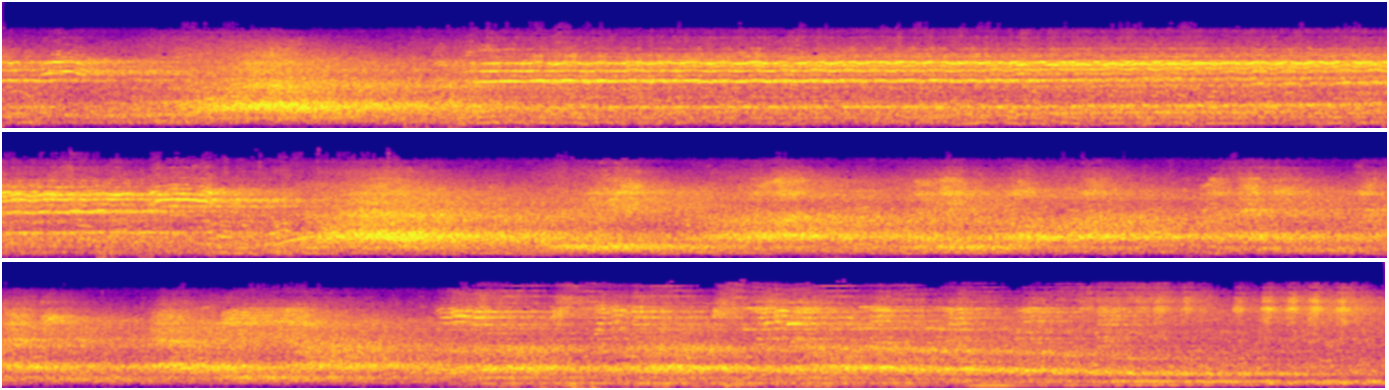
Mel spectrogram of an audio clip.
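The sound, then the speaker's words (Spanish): A huge stadium crowd sings the Athletic Club anthem a cappella at San Mamés on a big match night, thousands of voices holding long, swelling notes in unison, loud and steady throughout with no instruments, the roar thickening toward the end. “así suena la catedral. El himno, a capela.”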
